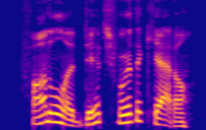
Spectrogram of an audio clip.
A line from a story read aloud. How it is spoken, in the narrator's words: said with a laugh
